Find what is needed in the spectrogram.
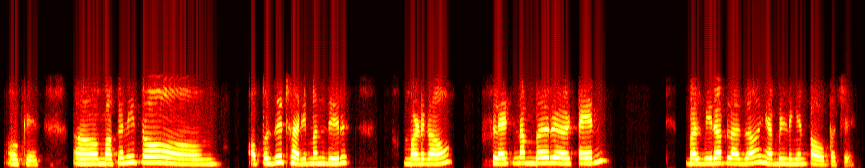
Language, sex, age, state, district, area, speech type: Goan Konkani, female, 30-45, Goa, Canacona, urban, conversation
